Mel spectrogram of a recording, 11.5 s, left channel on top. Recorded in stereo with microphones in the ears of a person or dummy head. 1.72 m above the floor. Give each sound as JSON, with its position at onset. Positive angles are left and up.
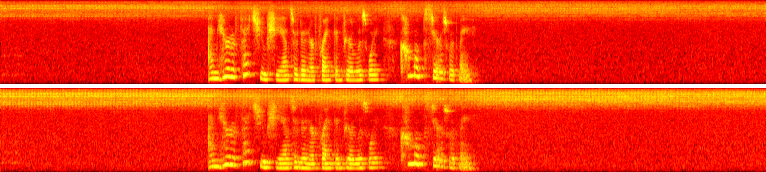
{"t": 0.0, "sound": "an insect", "side_deg": -30, "distance_m": 1.4}
{"t": 3.1, "sound": "a woman speaking", "side_deg": 45, "distance_m": 0.9}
